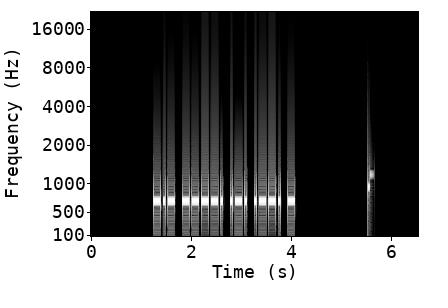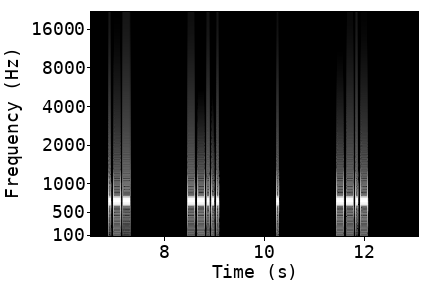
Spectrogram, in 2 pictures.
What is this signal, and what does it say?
Morse code, heard as a keyed tone, about 25 wpm, spaced as for 12 wpm, 700 Hz. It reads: K9RPT W7EQ
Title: USA Call Signs - 8x Character Spacing - 25wpm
